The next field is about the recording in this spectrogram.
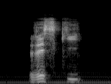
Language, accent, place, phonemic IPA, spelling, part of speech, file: French, France, Lyon, /vɛs.ki/, veski, verb, LL-Q150 (fra)-veski.wav
- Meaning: alternative spelling of vesqui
